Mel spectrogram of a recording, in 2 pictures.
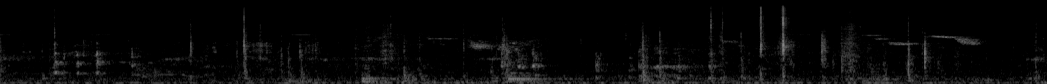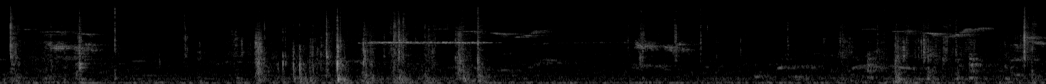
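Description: Scattered light clicks and taps of pliers and copper wires being twisted and handled inside a metal distribution board, with short high chirps in the background.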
